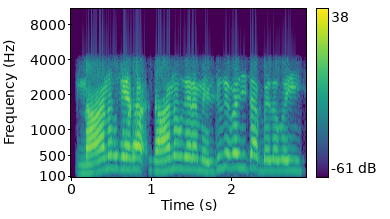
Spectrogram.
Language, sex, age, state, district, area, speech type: Punjabi, male, 18-30, Punjab, Hoshiarpur, rural, conversation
